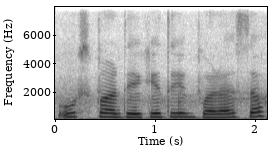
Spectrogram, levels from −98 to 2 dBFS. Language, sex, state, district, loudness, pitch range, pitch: Hindi, female, Bihar, Patna, -15 LUFS, 235-260 Hz, 250 Hz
